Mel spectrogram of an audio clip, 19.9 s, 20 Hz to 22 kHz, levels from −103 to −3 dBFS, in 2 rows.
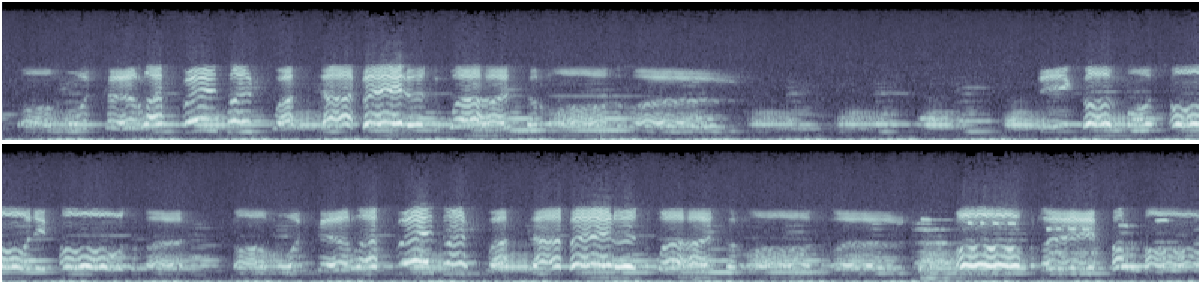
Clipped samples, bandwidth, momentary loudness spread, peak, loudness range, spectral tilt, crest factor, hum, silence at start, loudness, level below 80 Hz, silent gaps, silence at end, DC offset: under 0.1%; 16 kHz; 16 LU; -2 dBFS; 9 LU; -3 dB/octave; 16 dB; none; 0 s; -19 LUFS; -36 dBFS; none; 0 s; under 0.1%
